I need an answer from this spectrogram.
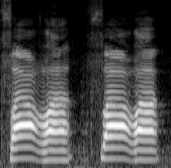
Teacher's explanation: ফা জবর ফা, আইন জবর আ, আ, ফা আ, আইনটা চাপ দিয়ে বলতে হবে গলার মাঝখান থেকে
